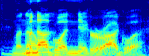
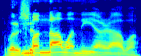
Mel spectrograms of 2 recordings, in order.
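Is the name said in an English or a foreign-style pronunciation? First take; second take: English; foreign-style. First: The g sounds are pronounced fully, in English style. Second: The g sounds are softened, in a foreign style.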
